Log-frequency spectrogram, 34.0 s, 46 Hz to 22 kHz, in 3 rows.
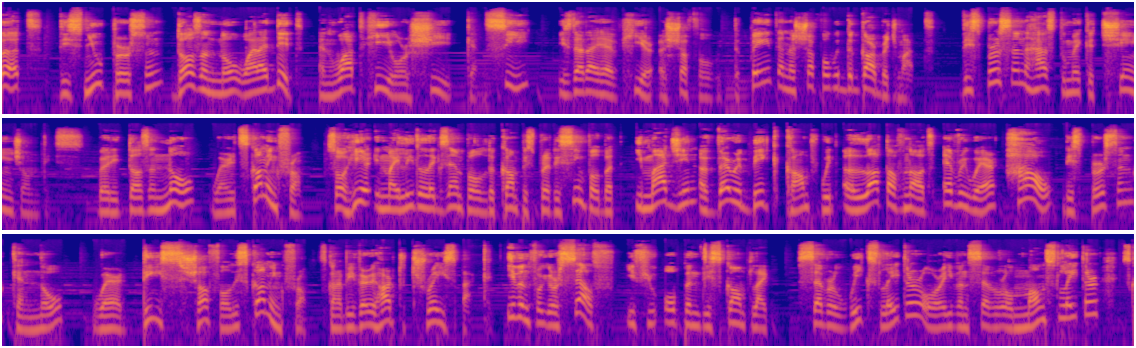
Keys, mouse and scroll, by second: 2.8 middle click, 3.5 click, 3.7 middle click, 6.4 click, 8.7 click.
